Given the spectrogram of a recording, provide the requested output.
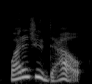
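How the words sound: It sounds gentle and compassionate. The listener is being cared for. "filled with compassion"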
